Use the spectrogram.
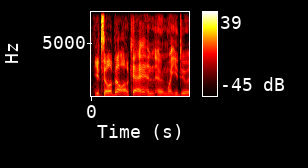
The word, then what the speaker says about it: YoUtilBill: And pronounced YoUtilBill. YoUtilBill, okay.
